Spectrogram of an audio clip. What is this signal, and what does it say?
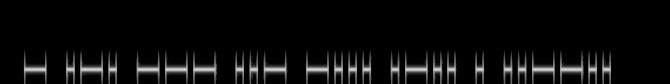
Morse code, heard as a keyed tone, about 17 wpm, 700 Hz. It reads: TROUBLE?
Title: Sentences from Top 1200 Words 17wpm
